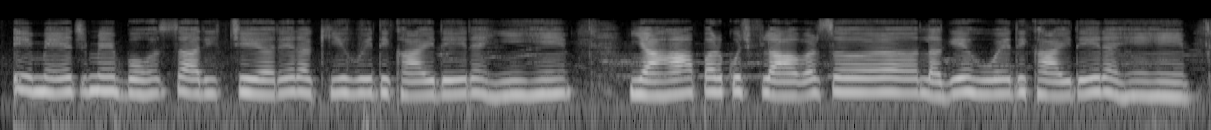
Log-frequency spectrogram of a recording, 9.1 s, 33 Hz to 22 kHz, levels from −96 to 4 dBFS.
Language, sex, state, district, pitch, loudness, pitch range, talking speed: Hindi, female, Chhattisgarh, Bastar, 210 Hz, -30 LUFS, 200-225 Hz, 130 wpm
